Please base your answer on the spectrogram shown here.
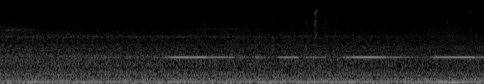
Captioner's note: heavy equipment beeping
